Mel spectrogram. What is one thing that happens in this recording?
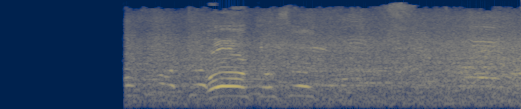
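A man shouts loudly across a stadium.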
